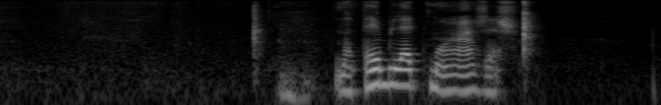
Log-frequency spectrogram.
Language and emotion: Russian, angry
